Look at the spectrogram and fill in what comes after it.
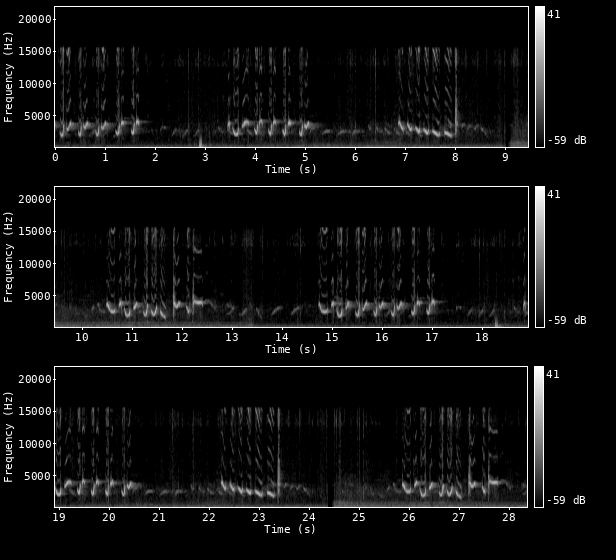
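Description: Common iora (cipoh) calling: short bursts of rapid, high chattering notes every three to four seconds, some of them a quick falling trill. A sharp click sounds twice.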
